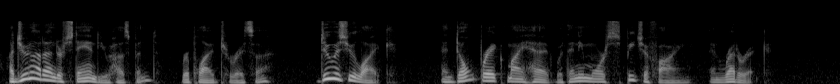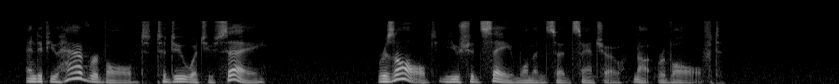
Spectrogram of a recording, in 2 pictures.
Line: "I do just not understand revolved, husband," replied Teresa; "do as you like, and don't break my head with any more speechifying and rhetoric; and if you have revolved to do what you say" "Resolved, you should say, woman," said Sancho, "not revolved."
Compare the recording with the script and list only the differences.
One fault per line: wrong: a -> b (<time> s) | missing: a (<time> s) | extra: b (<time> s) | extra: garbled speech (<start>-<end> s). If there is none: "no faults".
missing: just (0.3 s)
wrong: revolved -> you (1.0 s)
